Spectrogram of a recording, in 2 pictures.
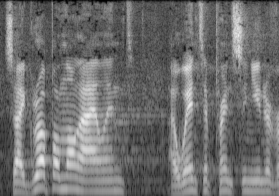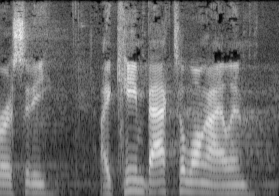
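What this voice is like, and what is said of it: Long Island New York accent. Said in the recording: “my Long Island accent.”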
